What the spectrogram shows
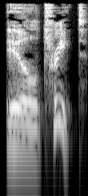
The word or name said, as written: ill-treat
